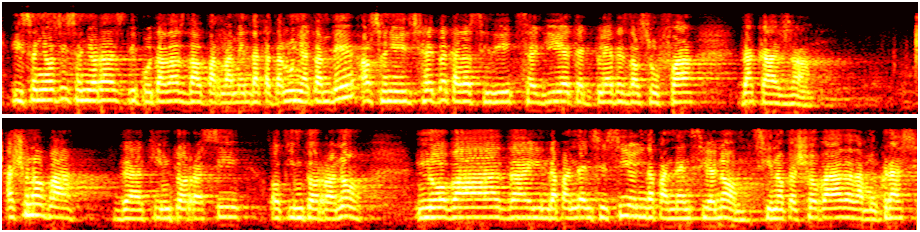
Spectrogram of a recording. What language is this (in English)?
Catalan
